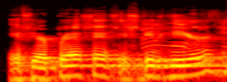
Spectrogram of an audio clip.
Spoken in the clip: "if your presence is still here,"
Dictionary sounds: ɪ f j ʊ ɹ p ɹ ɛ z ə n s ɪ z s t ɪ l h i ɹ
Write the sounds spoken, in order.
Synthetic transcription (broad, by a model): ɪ f j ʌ ɹ p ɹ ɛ s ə s ɪ z s t ɪ l h i ɹ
